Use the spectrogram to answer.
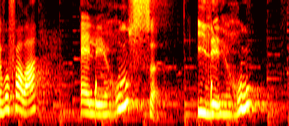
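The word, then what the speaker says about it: rousse: é vou falar elle russa errou l russo hierro cuidado de não pronunciar riça richa afinal de contas foi isso é russa e não ruiva russa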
